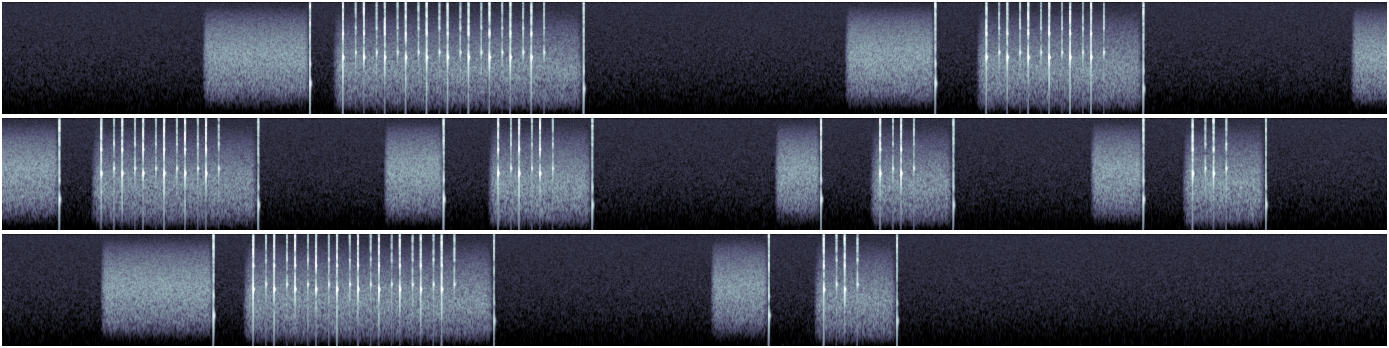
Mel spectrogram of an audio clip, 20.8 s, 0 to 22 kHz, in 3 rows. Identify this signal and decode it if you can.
Pulse dialling, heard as a rotary dial, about 10 pulses a second. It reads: 0 6 6 3 2 2 0 2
